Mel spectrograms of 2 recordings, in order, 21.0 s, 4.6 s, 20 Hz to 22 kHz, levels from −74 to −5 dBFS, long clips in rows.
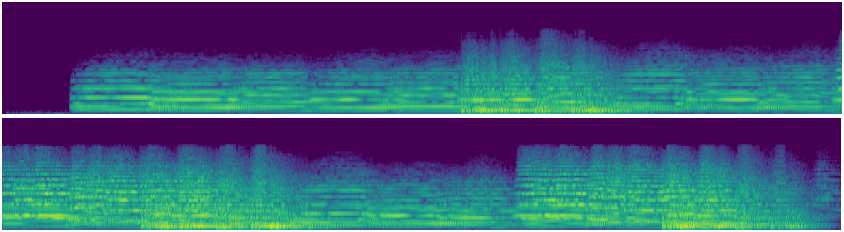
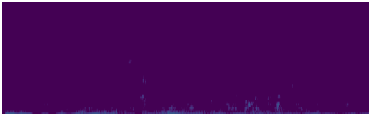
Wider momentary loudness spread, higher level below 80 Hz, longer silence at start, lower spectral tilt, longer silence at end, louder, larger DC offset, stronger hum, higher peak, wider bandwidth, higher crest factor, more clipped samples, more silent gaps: first, 11 LU vs 5 LU; first, -52 dBFS vs -66 dBFS; first, 0.85 s vs 0.05 s; about the same, -6 dB/octave vs -6.5 dB/octave; about the same, 0 s vs 0 s; first, -19 LUFS vs -66 LUFS; neither; neither; first, -2 dBFS vs -50 dBFS; first, 8.4 kHz vs 3.9 kHz; about the same, 18 dB vs 14 dB; neither; neither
